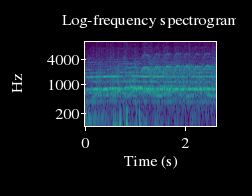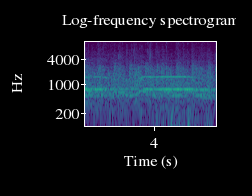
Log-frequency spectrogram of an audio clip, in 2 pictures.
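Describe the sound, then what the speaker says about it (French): A church congregation applauding and cheering for the Lord, sustained dense clapping with whistles and shouts mixed in, loud and continuous throughout. "Est-ce qu'on peut acclamer fort le Seigneur?"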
